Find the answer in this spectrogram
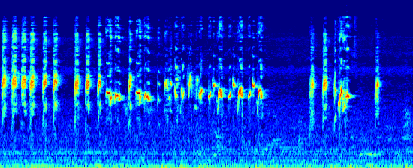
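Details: Male sooty-headed bulbul calling for a female, worked up by hearing other bulbuls. Rapid high chirps give way to a warbling string of lower slurred notes, then a short pause and scattered sharp chirps.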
